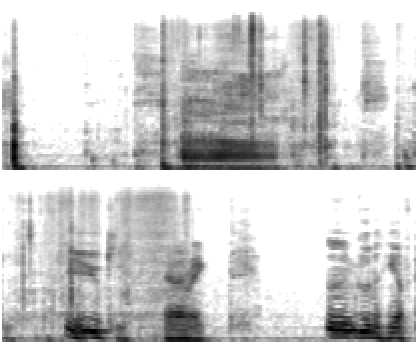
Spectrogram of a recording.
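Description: A cardboard box scrapes and shifts across a wooden surface.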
